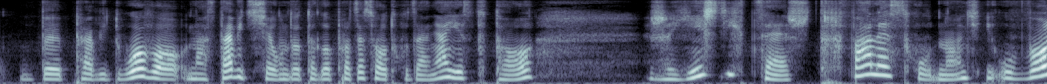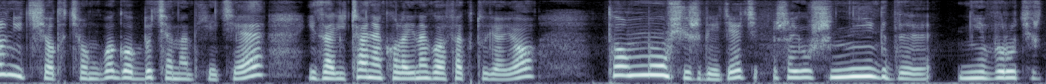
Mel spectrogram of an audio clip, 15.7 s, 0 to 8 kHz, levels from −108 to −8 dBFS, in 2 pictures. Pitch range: 195-255 Hz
